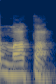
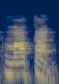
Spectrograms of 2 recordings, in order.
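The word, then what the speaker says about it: متن: আরবিতে আসলে উচ্চারণ হওয়া উচিত মাতান, কিন্তু আমরা উচ্চারণ করি মতন। আসলে মতনটা কোনো ভাষাতেই যায় না, না আরবি হলো, না ইংরেজি হলো, না বাংলা হলো, কোনোটাই যায় না মতন শব্দটা। আসলে শব্দ বলতে কি হয়?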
